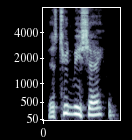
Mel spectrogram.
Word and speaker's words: Tunmise: We got it close, but it is Tunmise, and it is Adelier.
